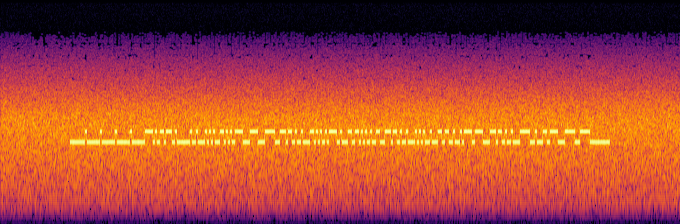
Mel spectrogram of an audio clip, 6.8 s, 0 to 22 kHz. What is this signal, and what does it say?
RTTY (50 baud, 450 Hz shift), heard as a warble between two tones, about 2050 Hz centre, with radio static. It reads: 64995 43742 67039 57955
